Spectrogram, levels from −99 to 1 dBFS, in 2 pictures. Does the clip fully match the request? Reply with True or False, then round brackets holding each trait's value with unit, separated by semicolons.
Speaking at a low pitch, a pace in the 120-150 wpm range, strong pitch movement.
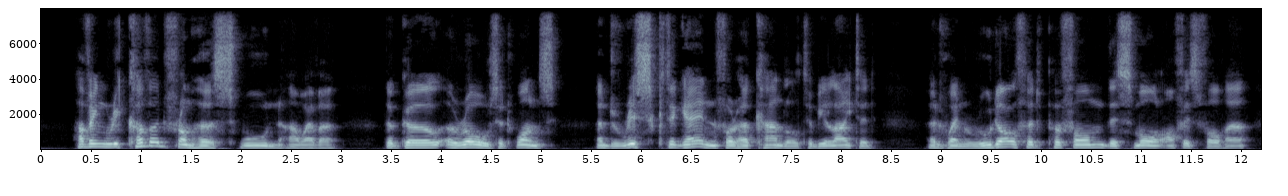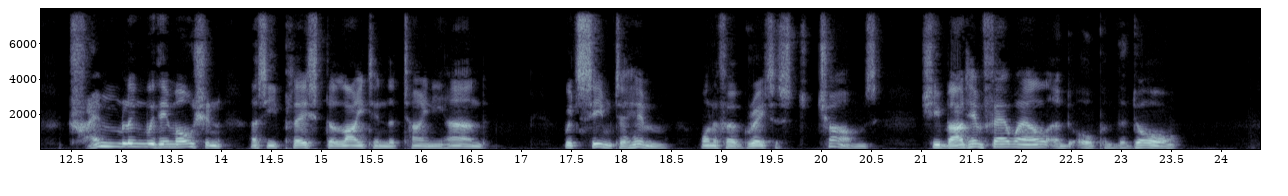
True (120 Hz; 145 wpm; 5.7 semitones)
